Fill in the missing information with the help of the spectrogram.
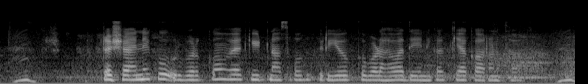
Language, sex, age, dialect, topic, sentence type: Hindi, female, 25-30, Hindustani Malvi Khadi Boli, agriculture, question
